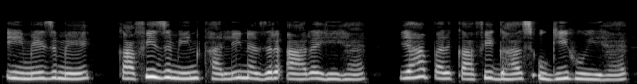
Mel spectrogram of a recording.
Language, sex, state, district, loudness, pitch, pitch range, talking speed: Hindi, female, Bihar, Sitamarhi, -16 LUFS, 270 Hz, 250-290 Hz, 150 wpm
